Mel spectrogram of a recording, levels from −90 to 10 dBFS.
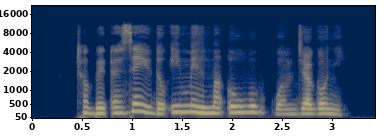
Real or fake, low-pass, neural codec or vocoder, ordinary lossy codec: fake; 10.8 kHz; codec, 16 kHz in and 24 kHz out, 0.4 kbps, LongCat-Audio-Codec, four codebook decoder; Opus, 64 kbps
